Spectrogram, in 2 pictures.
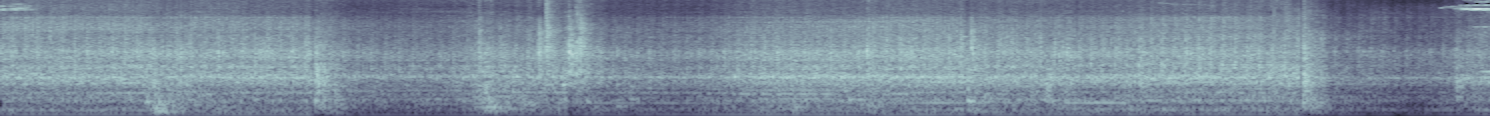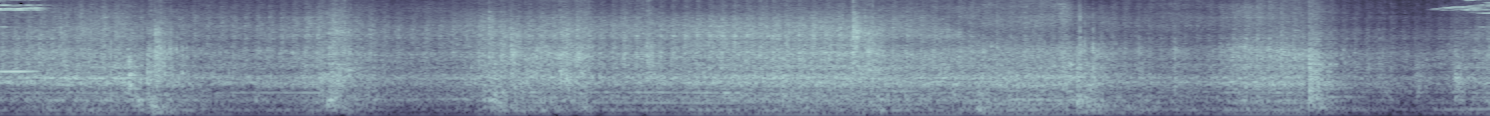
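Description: Bins bang and clatter against the truck.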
